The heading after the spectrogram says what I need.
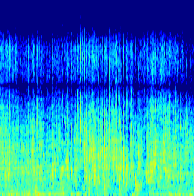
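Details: Dempster pump with trouble keeping its prime: steady splashing gush of water pouring out, no surging or knocking; pump delivering evenly.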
